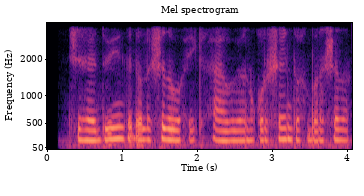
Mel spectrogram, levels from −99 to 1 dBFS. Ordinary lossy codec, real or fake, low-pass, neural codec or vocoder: none; real; 3.6 kHz; none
